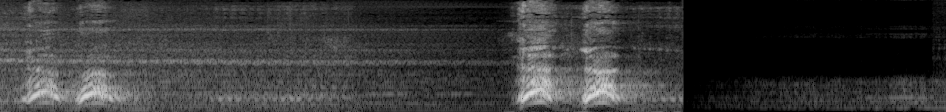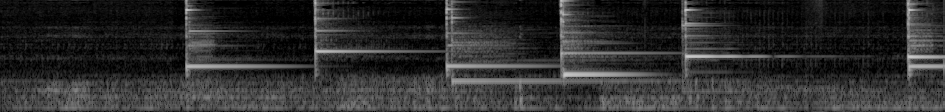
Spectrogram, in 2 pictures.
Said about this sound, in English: Woof. I guess even man's best friend has his limits.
